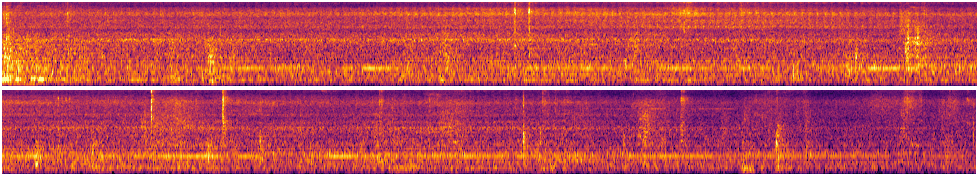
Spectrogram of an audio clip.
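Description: train

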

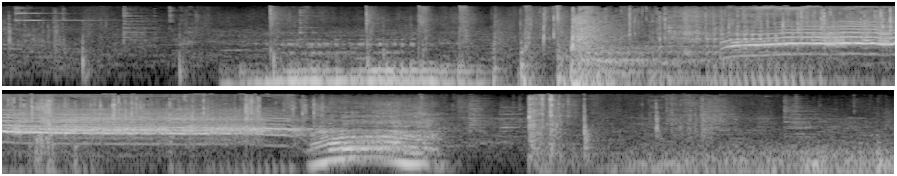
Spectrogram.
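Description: lion roaring

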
